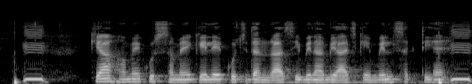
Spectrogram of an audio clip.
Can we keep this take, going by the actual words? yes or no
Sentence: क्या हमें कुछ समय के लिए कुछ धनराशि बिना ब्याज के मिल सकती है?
yes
